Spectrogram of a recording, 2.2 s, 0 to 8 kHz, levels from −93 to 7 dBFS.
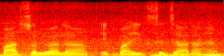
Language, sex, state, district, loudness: Hindi, female, Maharashtra, Gondia, -17 LUFS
